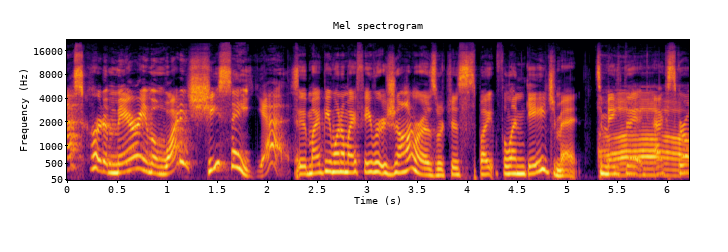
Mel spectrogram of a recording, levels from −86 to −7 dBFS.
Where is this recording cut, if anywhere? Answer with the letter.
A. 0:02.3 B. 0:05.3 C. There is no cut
A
